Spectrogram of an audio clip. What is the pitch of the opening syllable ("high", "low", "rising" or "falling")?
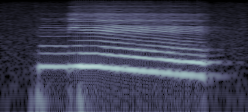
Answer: falling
